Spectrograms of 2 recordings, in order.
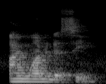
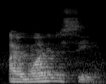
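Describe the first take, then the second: No difference in how they are said.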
